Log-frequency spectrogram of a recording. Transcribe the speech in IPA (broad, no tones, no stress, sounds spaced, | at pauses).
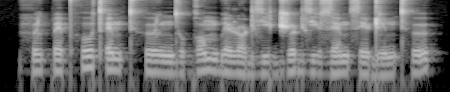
h ɵ l p ɛ pʰ o tʼ ɛ m tʰ ɵ l n d o ɡ ɔ m b ɛ ɭ ɔ ɖ zʲ ɛ d͡ʒ ɵ ɖ zʲ ɵ z ɛ m s e ɖ e m tʰ ɵ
